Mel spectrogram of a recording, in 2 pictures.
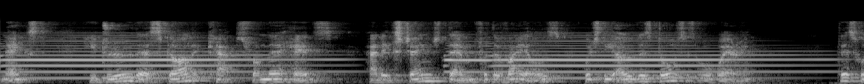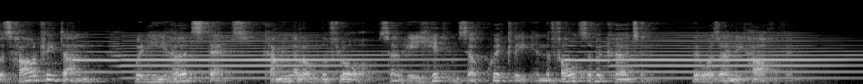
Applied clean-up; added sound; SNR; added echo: none; Wind instrument, woodwind instrument; 2 dB; reverberation time 0.9 s.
